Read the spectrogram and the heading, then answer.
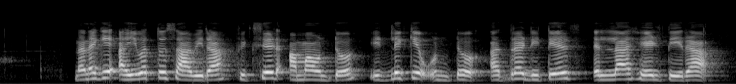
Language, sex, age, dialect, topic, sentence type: Kannada, female, 36-40, Coastal/Dakshin, banking, question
